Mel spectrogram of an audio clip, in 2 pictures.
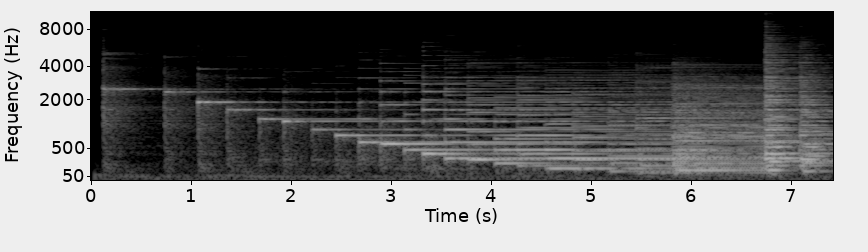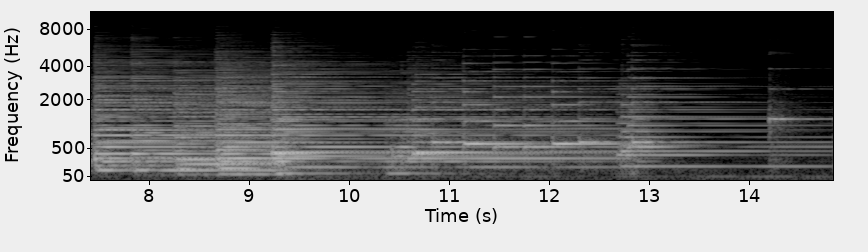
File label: HF Beam Piano Rear Open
